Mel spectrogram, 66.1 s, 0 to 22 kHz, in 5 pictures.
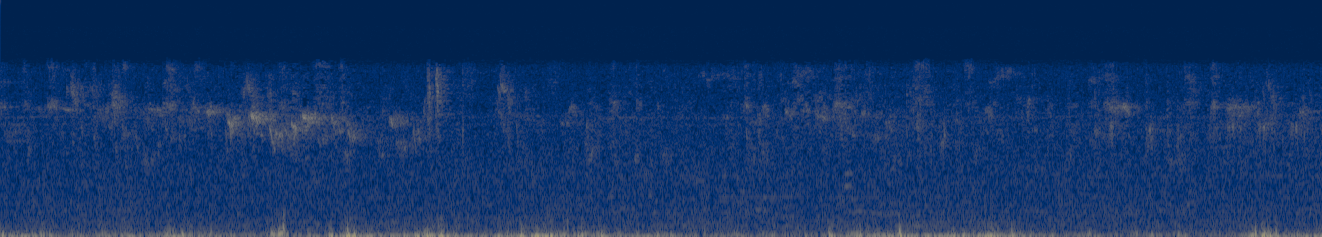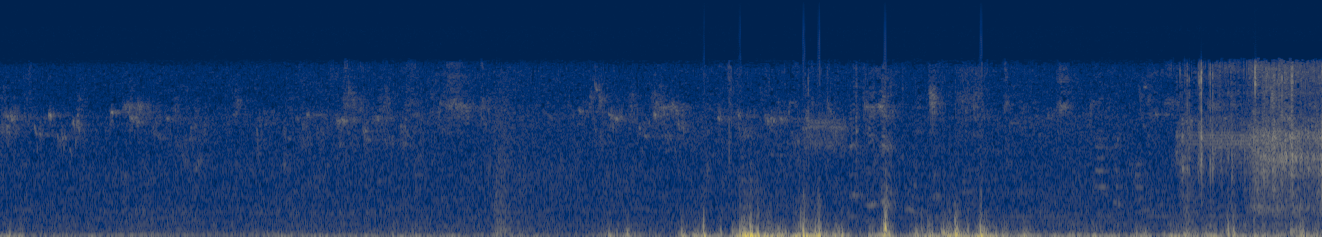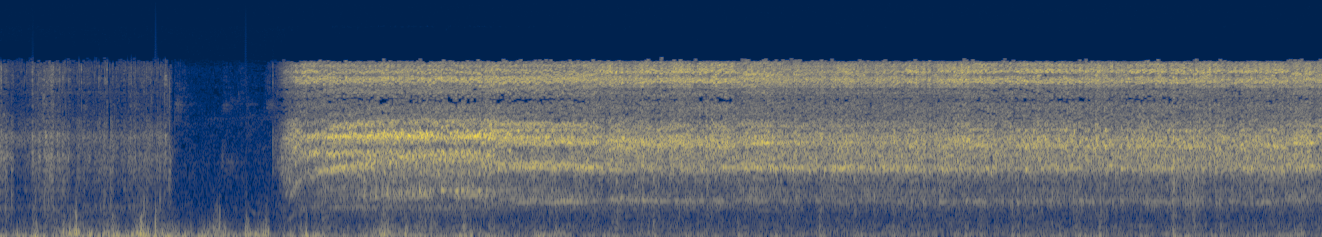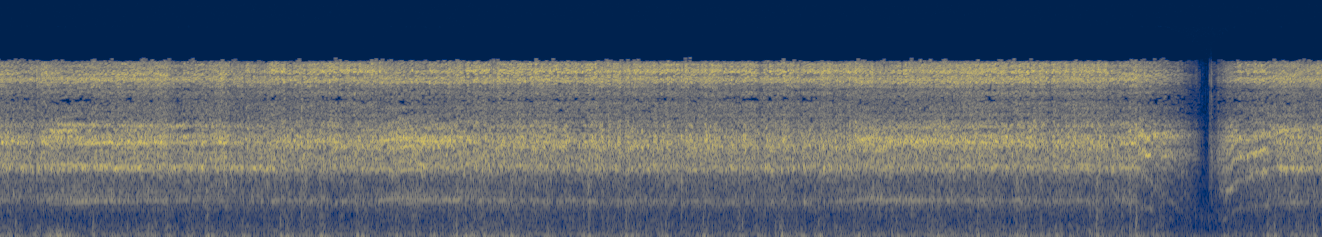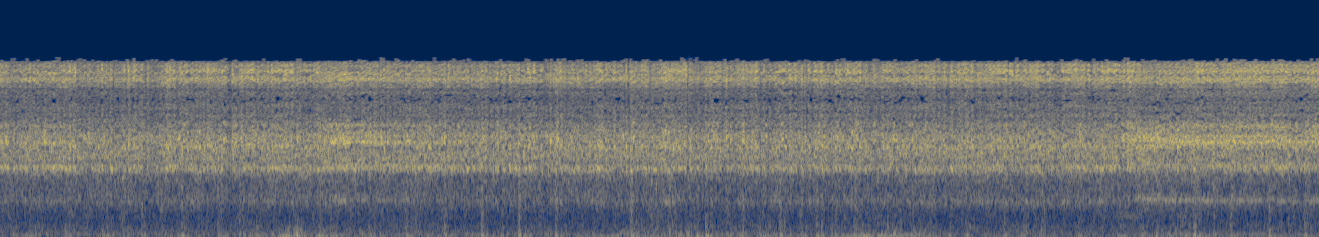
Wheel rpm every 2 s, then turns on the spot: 0, 0, 0, 0, 0, 0, 0, 0, 0, 0, 0, 0, 0, 10, 30, 150, 160, 160, 160, 160, 160, 160, 160, 160, 160, 120, 120, 160, 160, 160, 160, 160, 160.
26-28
